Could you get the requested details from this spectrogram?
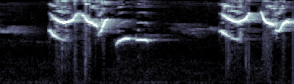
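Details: Oriental magpie-robin singing an unusual song with very rare fill-in phrases: a high sweeping whistled phrase, then a lower steady whistle, and a second bright warbling burst after a pause.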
